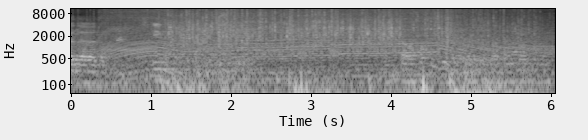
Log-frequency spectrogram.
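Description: A chainsaw revs loudly and cuts through wood.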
